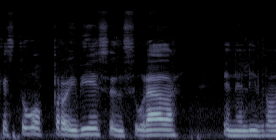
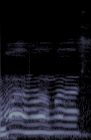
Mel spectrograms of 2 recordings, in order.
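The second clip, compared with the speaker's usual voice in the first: mock child's cry; 4 semitones higher, 5 dB quieter, faster than usual. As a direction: lightly imitate a boy crying for mom. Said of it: "el niño grita". (grito fingido de niño, agudo y contenido)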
